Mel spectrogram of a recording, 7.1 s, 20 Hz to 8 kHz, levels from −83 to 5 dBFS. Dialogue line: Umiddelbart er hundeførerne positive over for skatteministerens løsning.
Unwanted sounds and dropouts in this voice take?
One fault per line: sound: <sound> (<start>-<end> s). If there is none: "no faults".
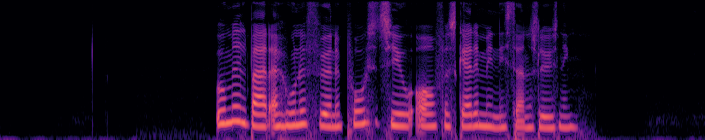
no faults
